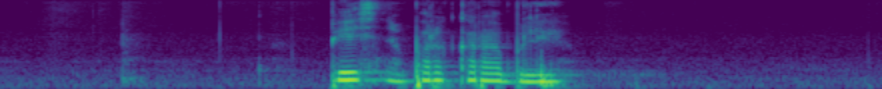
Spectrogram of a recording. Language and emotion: Russian, neutral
